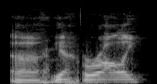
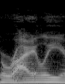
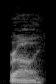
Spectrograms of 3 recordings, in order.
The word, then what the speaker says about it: Raleigh: Raleigh. However you want to say it. I like to check on pronunciations before I'm always just scared I'm going to say something wrong. I'm going to get on and say like Riley or something and just look like an idiot.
